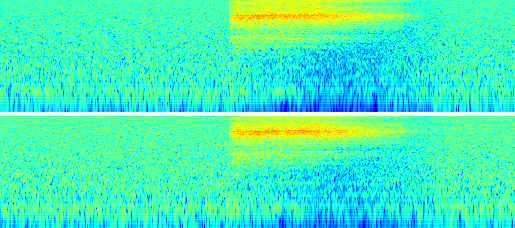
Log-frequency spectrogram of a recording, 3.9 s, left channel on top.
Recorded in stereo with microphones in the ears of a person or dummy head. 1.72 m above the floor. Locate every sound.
1.7 s a hiss: 10° left (ahead or behind), 1.7 m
